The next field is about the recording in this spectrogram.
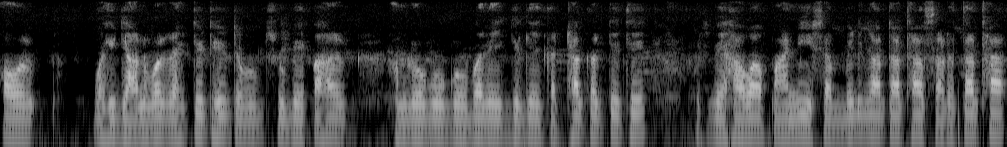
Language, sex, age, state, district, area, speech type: Hindi, male, 60+, Uttar Pradesh, Hardoi, rural, spontaneous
